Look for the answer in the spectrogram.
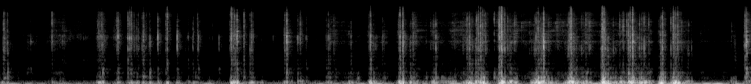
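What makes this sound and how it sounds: Fingertips and nails tap and scratch the white hollow plastic cap of a Lysol aerosol spray can while the cap is gripped and twisted. Quick, irregular dry clicks and soft low thumps patter along with scratchy rasps. The tapping grows louder and denser in the second half.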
